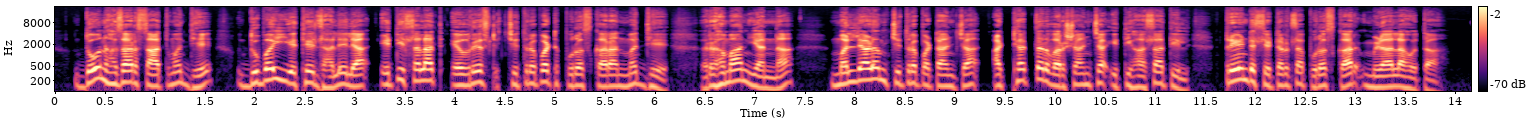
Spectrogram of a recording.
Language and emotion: Marathi, neutral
